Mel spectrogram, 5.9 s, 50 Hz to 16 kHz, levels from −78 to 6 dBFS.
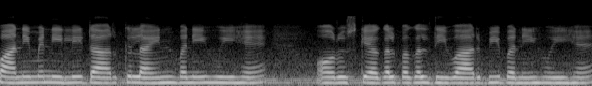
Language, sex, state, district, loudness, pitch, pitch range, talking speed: Hindi, female, Bihar, East Champaran, -19 LUFS, 215 Hz, 210-220 Hz, 160 wpm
